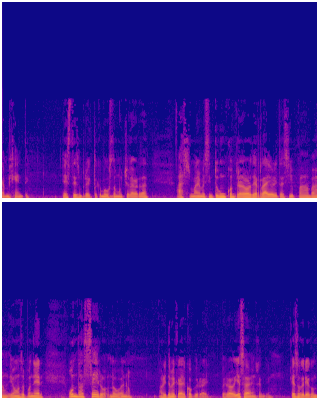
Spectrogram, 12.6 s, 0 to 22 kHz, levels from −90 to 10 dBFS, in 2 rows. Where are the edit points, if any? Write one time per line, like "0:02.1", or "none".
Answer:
none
